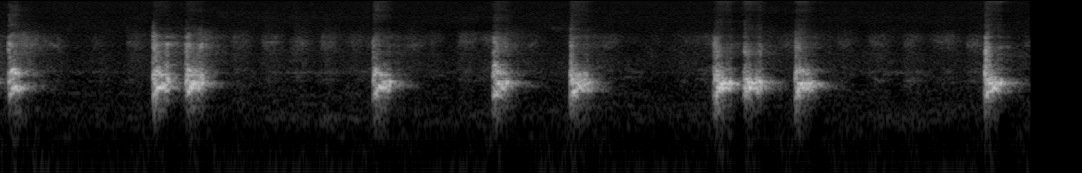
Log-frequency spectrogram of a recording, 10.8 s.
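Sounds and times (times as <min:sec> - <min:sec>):
pet dog barking: 0:00.0 - 0:00.5, 0:01.5 - 0:02.3, 0:03.7 - 0:04.2, 0:04.9 - 0:06.2, 0:07.2 - 0:08.4, 0:09.8 - 0:10.3.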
